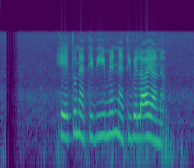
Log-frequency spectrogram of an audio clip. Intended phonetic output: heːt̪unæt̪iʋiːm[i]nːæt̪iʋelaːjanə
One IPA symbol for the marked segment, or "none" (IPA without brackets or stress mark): e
